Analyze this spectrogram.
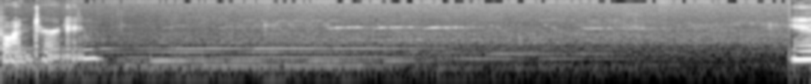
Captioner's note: more birds chirping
